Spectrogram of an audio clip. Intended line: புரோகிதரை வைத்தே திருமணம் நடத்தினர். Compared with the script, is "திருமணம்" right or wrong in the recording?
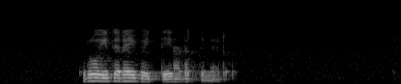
wrong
